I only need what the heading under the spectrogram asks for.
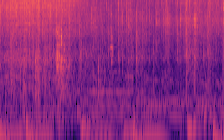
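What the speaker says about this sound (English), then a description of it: "Then add the oil and then now stir fry your onion and the curry powder." Onion and curry powder stir-fry in hot oil in a wok with a loud, continuous close sizzle. Rhythmic scraping and tossing strokes of the spatula run through it, and no one talks.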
